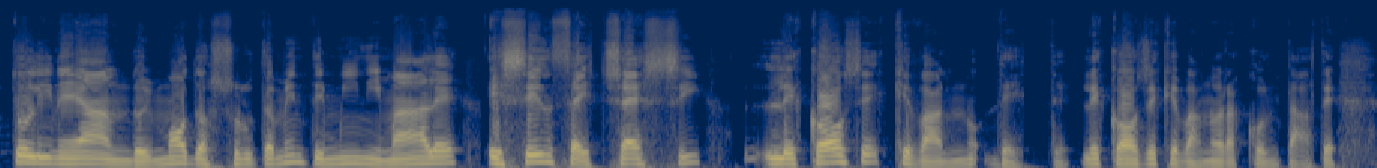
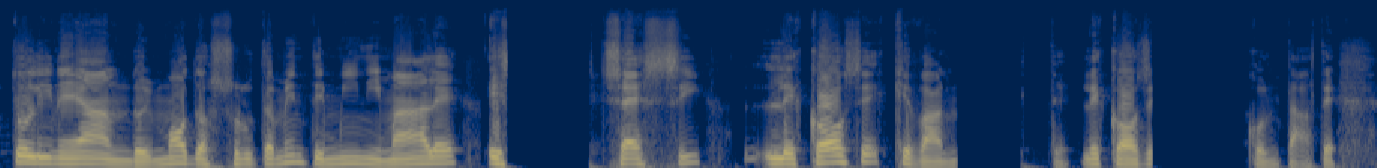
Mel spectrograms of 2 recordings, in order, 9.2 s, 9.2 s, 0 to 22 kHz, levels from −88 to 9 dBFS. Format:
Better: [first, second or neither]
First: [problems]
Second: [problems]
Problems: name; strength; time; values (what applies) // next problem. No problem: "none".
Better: first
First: none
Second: audio cutting out; at 3.5 s for 0.5 s, at 6.5 s and at 7.5 s for 0.5 s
